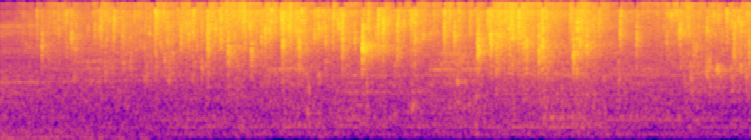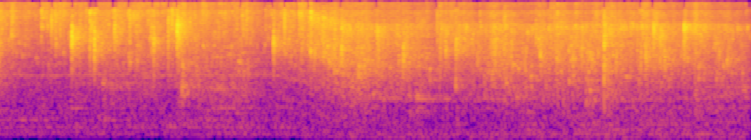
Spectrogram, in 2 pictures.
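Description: Fresh fish gets washed under a running tap, with steady splashing water that rises and falls in intensity and patters against the catch for several seconds, up close and with no voices.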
